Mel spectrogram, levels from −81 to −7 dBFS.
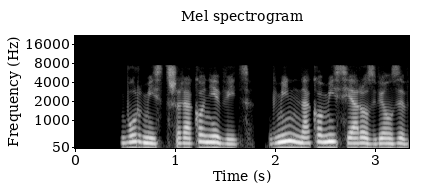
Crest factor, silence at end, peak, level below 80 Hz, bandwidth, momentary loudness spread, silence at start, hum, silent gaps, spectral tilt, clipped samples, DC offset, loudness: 14 dB; 0 s; -6 dBFS; -52 dBFS; 7.6 kHz; 10 LU; 0.45 s; none; 1.80-1.91 s; -6.5 dB/octave; under 0.1%; 2%; -20 LUFS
